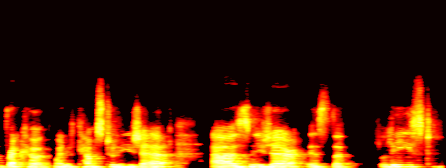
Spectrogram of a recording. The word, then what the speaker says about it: Niger: a french speaking background we will stick to the french pronunciation of country names so it's niger we are dedicating our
